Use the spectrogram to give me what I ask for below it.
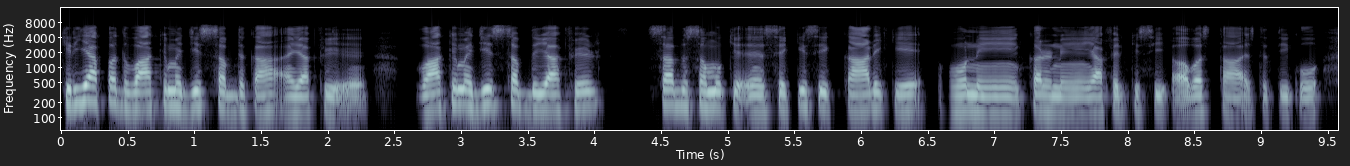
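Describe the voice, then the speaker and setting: Man, exam tutor, fairly high voice, smooth, asks and answers himself, dry dull recording. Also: steady tone, a little slow, a little mellow, no echo. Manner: explains step by step, asking and answering his own questions. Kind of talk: exam-prep grammar lesson.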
